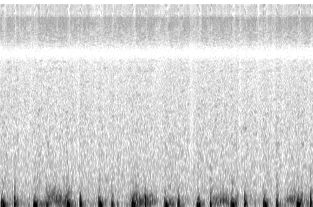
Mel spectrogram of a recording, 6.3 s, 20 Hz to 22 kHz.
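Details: Fast heartbeat: strong, regular lub-dub beats at roughly 95 a minute in a quick, pounding rhythm.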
